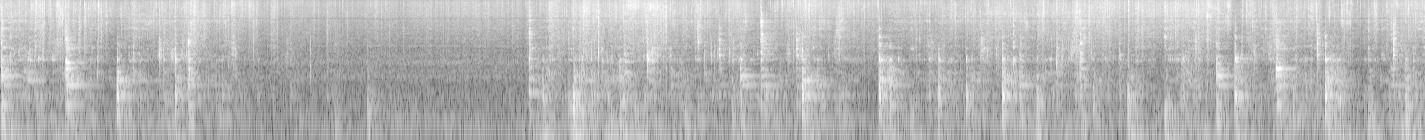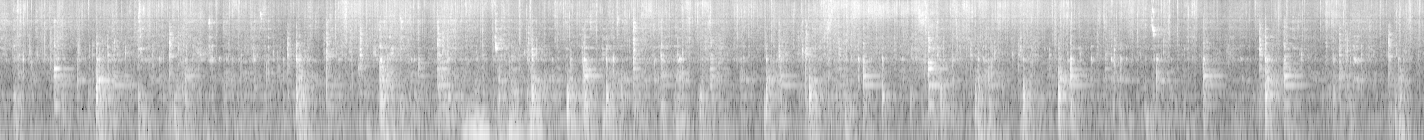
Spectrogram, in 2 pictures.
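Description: Shallots, fennel seeds and chillies sizzling in hot oil in a steel pan while a spatula stirs them, with many sharp clicks and scrapes of the spatula on the metal. The stirring eases for a few seconds near the start, then picks up again and keeps going busily.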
